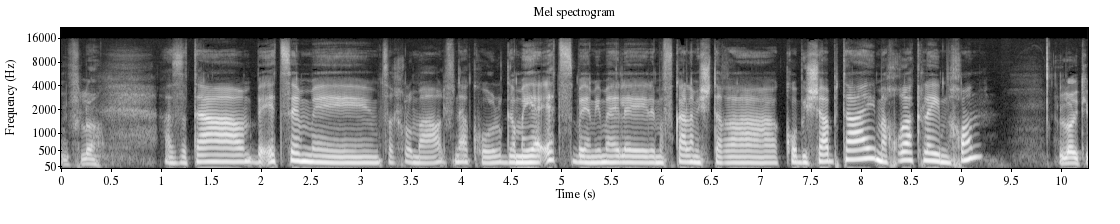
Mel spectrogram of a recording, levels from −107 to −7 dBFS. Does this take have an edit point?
no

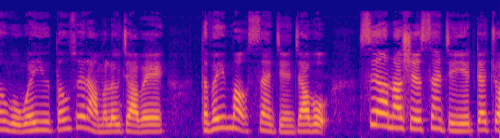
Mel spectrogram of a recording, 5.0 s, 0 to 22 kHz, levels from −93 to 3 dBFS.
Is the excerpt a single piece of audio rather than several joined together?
yes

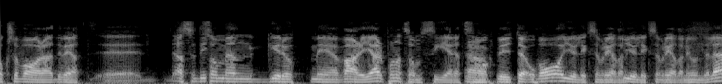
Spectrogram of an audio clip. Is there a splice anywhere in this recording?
yes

